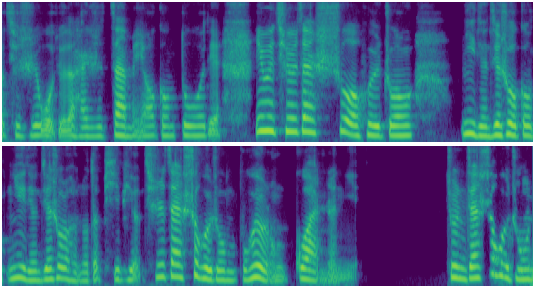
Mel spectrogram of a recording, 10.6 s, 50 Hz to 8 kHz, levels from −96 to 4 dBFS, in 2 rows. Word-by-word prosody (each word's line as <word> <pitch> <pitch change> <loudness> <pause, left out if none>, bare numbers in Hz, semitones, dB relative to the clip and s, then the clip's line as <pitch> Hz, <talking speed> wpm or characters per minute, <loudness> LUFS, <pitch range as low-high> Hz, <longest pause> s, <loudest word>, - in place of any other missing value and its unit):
其 - - -8
实 205 +2 -4
我 - - -1
觉 - - -5
得 - - -1
还 190 -1 -5
是 190 0 -7
赞 205 +2 +2
美 190 - -8
要 200 - -4
更 200 0 -6
多 200 0 -2
点。 - - -5 0.3
因 295 +2 +4
为 305 - +6
其 295 +3 -5
实 285 -1 +3
在 280 -1 +4
社 255 -4 +1
会 210 0 +2
中， 205 +1 +2 0.5
你 245 +1 +2
已 235 - +3
经 195 -1 +1
接 215 +3 +4
受 220 -1 +4
够 200 -1 -1
你 225 +3 -1
已 225 - +1
经 190 -1 -1
接 210 +3 +1
受 230 +1 +1
了 220 - 0
很 180 -3 -6
多 175 - -6
的 185 +2 -6
批 205 - -6
评， 200 0 -5
其 - - -8
实 255 0 -1
在 260 0 +4
社 280 +4 0
会 220 -4 +4
中， 195 -2 -2
不 200 - -6
会 245 +4 +4
有 225 - +5
人 90 - -9
惯 205 -4 +1
着 - - -8
你。 - - -15 0.9
就 245 - +2
你 220 - 0
在 235 +1 +4
社 315 +5 -3
会 275 -5 +1
中， 205 -1 -1
205 Hz, 320 characters per minute, -20 LUFS, 200-240 Hz, 0.9 s, 为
